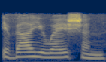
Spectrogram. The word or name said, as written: evaluation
